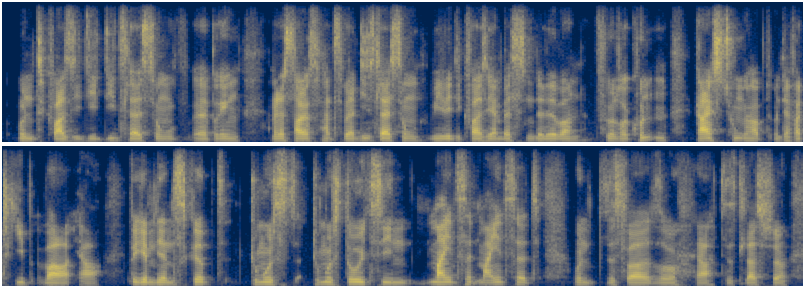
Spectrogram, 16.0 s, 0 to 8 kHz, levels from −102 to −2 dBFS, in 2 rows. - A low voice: Yes, low, 115 Hz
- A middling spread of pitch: No, narrow, 1.7 semitones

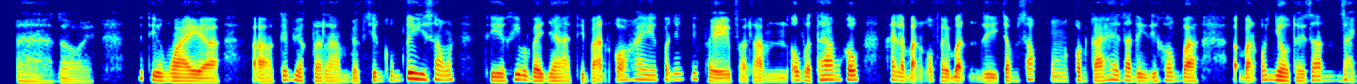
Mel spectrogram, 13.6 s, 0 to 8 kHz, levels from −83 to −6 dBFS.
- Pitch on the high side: No, low, 135 Hz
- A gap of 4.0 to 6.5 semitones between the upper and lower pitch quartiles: Yes, average, 4.7 semitones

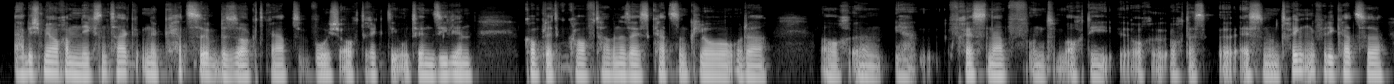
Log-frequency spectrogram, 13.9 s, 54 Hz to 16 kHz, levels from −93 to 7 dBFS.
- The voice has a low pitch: Yes, low, 105 Hz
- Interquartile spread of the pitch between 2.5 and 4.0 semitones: No, narrow, 1.5 semitones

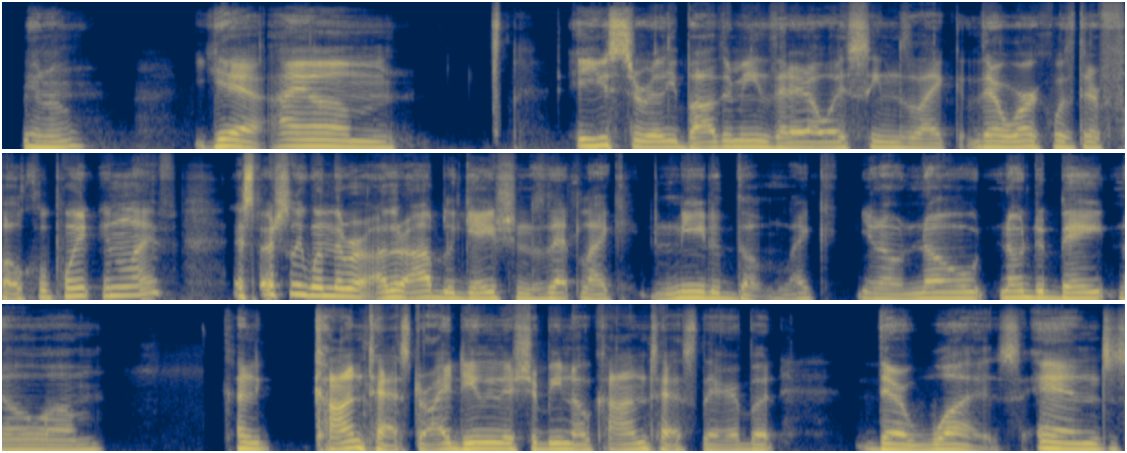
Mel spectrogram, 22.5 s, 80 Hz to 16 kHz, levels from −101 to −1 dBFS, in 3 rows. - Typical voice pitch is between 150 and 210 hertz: No, medium, 140 Hz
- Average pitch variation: Yes, average, 3.0 semitones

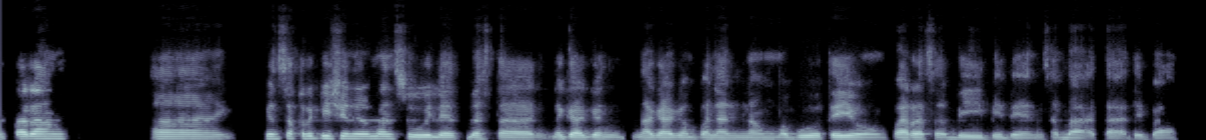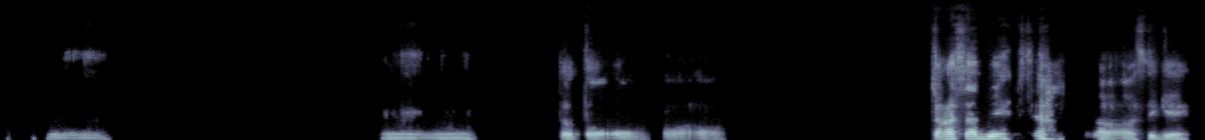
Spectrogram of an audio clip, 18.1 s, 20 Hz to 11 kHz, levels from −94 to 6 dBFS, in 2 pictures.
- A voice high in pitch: No, low, 135 Hz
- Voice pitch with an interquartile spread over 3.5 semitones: Yes, average, 4.2 semitones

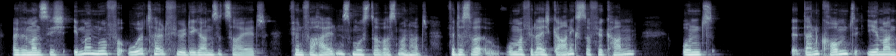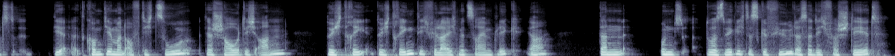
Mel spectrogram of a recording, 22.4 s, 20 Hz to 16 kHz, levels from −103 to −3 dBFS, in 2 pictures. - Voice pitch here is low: No, medium, 145 Hz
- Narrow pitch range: No, average, 3.0 semitones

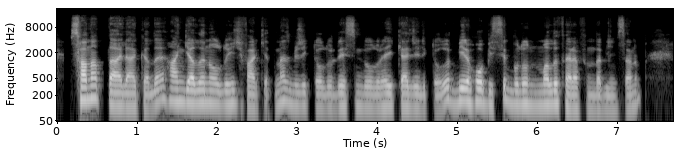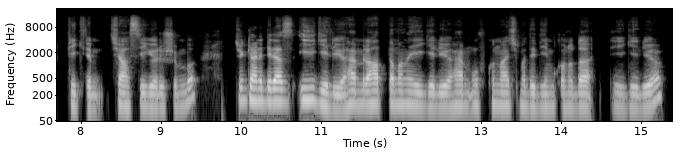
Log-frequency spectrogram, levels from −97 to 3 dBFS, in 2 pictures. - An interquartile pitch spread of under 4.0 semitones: Yes, average, 2.9 semitones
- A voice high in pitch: No, low, 115 Hz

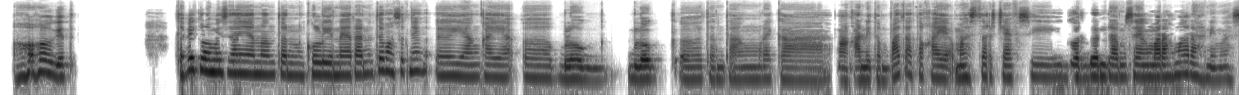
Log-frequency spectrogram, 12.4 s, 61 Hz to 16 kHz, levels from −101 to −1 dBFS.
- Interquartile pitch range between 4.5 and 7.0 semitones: No, average, 4.0 semitones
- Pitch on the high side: No, medium, 180 Hz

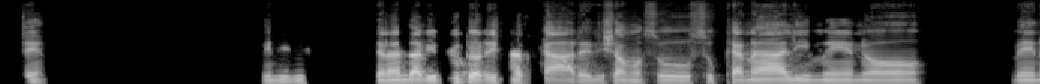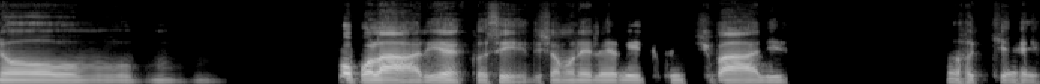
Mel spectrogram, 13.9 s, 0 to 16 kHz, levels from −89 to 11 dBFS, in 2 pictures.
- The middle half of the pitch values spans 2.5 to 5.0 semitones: No, narrow, 2.1 semitones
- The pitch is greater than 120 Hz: No, very low, 95 Hz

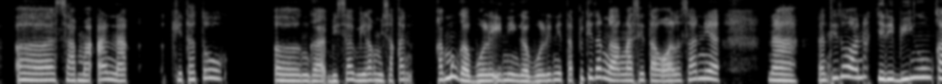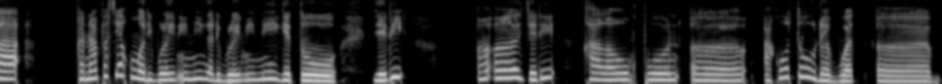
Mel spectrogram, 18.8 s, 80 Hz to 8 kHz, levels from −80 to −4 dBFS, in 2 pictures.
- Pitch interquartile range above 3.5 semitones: Yes, average, 4.2 semitones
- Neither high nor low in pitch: No, high, 225 Hz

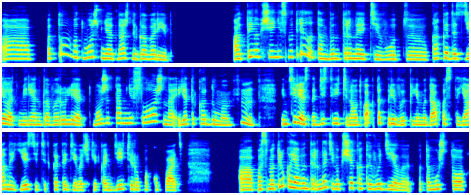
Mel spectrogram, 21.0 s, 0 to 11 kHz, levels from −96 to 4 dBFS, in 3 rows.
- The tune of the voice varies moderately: Yes, average, 4.4 semitones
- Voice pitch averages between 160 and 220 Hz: No, high, 230 Hz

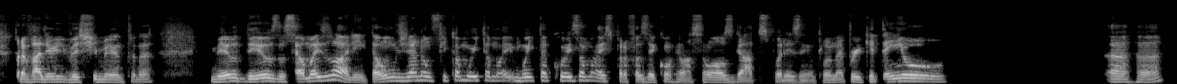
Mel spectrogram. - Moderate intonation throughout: No, wide, 7.0 semitones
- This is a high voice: No, low, 125 Hz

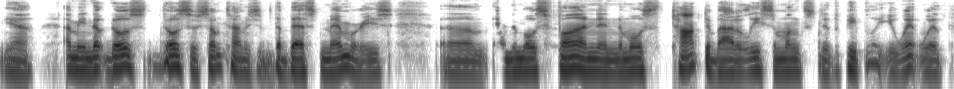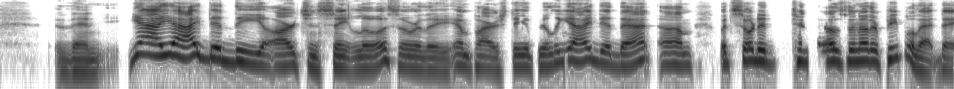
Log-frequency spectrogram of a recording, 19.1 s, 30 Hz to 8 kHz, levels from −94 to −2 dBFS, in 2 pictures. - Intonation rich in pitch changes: Yes, wide, 7.1 semitones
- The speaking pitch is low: Yes, low, 115 Hz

